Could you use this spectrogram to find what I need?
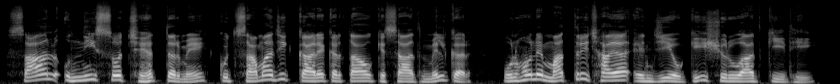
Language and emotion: Hindi, neutral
